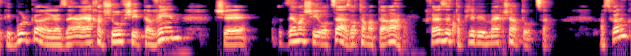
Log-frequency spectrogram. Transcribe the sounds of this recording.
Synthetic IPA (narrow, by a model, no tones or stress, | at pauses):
t̪ibulkaʁe̞ɡazeajaχaʃuvʃeitavinʃe̞ | ze̞maʃeiʁo̞t͡sazo̞thamataʁaːχʁezet̪aplibimeχʃeatʁo̞t͡sa̰ | azko̞demk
